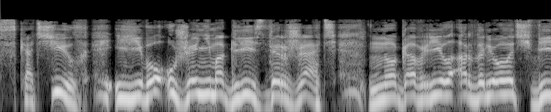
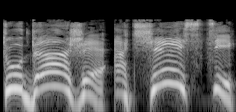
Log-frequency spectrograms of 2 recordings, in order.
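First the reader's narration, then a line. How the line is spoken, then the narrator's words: Angry shout. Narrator (Russian): крикнул он злобно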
